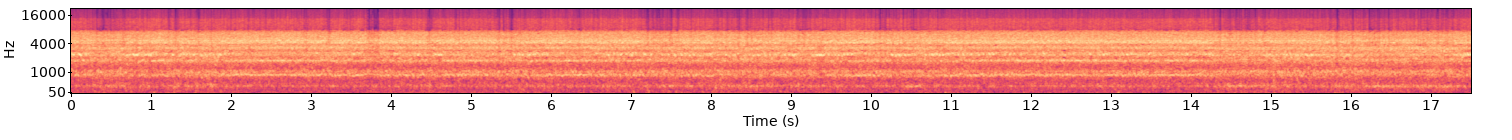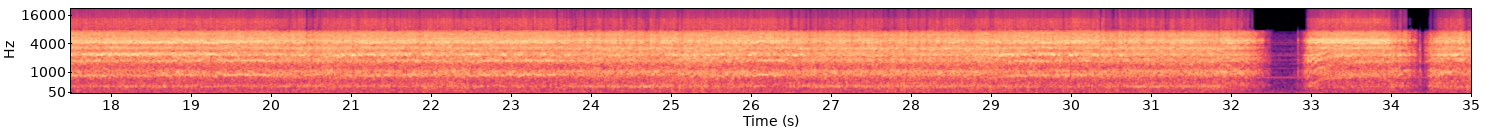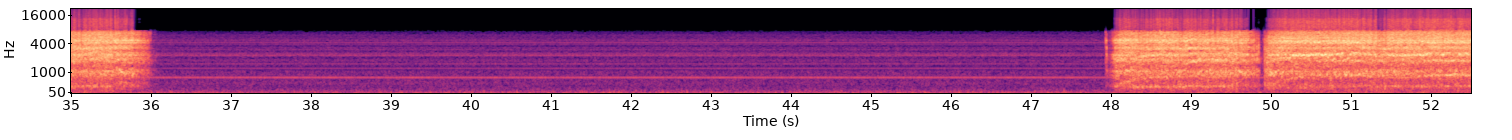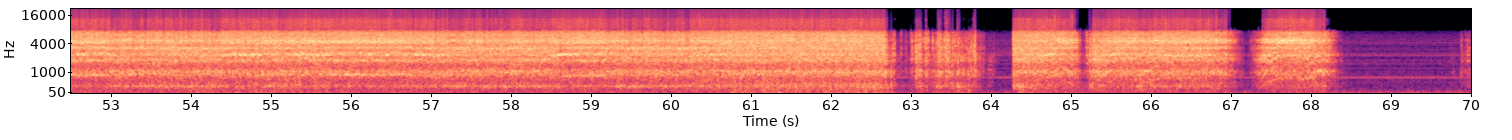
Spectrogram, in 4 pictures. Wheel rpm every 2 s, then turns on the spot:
230, 240, 230, 230, 220, 230, 240, 220, 220, 220, 220, 230, 210, 220, 220, 200, 90, 110, 0, 0, 0, 0, 0, 10, 150, 200, 220, 220, 220, 220, 230, 90, 120, 130, 20.
34-36 62-64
